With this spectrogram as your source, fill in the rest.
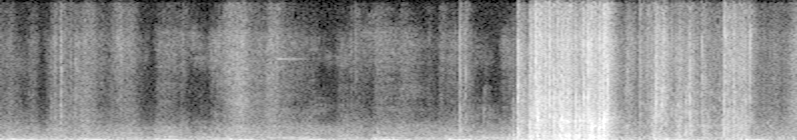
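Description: Tarot cards being shuffled during a reading, soft scattered card handling that swells into one loud, close riffling burst lasting about half a second before settling back to light shuffling, no speech.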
